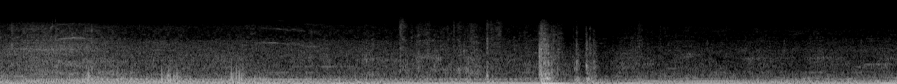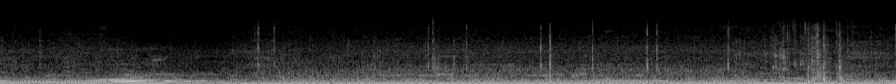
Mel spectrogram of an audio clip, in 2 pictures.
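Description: A D.C. motor home stuck in sand at Daytona reverses with a steady low engine drone and rumble, heavy wind buffeting the microphone throughout, with a brief louder surge midway.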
